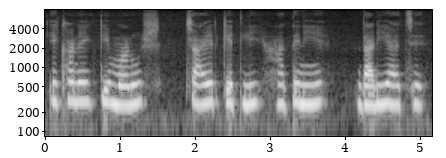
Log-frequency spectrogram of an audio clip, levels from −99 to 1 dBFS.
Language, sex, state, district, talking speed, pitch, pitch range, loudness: Bengali, female, West Bengal, Cooch Behar, 105 wpm, 275 Hz, 265-285 Hz, -16 LUFS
